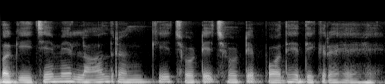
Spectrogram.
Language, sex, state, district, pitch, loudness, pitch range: Hindi, male, Assam, Kamrup Metropolitan, 105 Hz, -19 LUFS, 100-115 Hz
